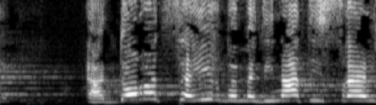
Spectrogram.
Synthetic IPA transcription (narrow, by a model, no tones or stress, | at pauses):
ado̞ʁat͡saiʁbeme̞d̪inat̪isʁael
